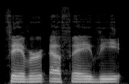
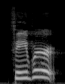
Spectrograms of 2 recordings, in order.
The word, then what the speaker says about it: FAVR: That's the common acronym out there is favr, FAVR, correct? You got it. FAVR. Okay. That's the most common acronym. Okay. So yeah. I'm glad you pronounced it as favor instead of fav or favra, or, for all you Packer fans out there.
